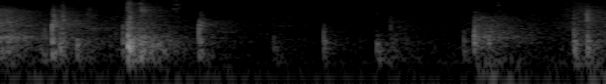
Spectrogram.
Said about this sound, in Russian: Что за шум? Все тихо, мой лейтенант. Я слышал топот. Может быть, мыши? Они водятся в подполье.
